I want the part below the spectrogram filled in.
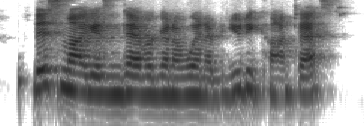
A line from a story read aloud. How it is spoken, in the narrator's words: he chuckled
